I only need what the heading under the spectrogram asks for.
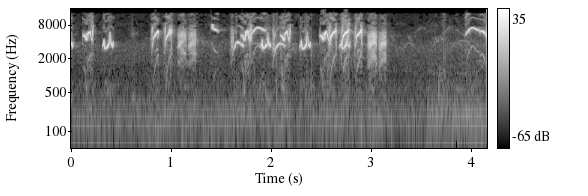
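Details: Cinereous tit giving high whistled notes mixed with buzzier chirps in irregular bursts, with brief gaps between groups of notes.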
